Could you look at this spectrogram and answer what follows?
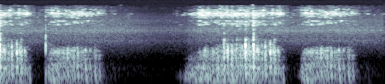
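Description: Coarse, dry grating bursts in both breathing phases, two breath cycles with a pause between: a pleural friction rub.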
